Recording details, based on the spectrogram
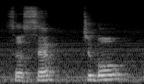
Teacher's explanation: Susceptible, então susceptible, eu até separei aqui a transcrição fonética, susceptible, para ficar bem mais fácil de pronunciar, né? Então e o P ele não é pronunciado, mas você dá uma pausa, então fica susceptible.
